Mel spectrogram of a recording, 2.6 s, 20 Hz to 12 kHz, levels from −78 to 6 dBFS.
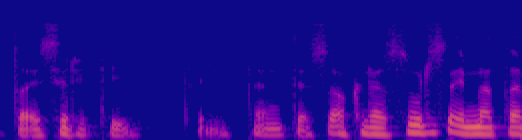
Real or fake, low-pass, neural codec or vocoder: real; 7.2 kHz; none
